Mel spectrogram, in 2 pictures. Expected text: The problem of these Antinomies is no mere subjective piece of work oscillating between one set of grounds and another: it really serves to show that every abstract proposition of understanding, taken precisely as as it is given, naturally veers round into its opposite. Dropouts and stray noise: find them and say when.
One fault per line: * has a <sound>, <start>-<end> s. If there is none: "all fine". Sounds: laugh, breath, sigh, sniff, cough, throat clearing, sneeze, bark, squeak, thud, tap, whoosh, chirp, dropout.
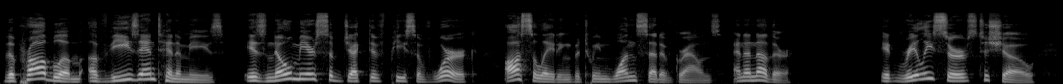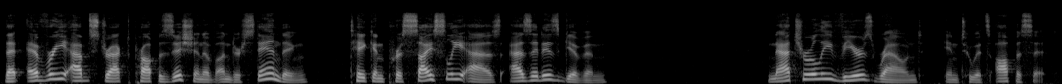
all fine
